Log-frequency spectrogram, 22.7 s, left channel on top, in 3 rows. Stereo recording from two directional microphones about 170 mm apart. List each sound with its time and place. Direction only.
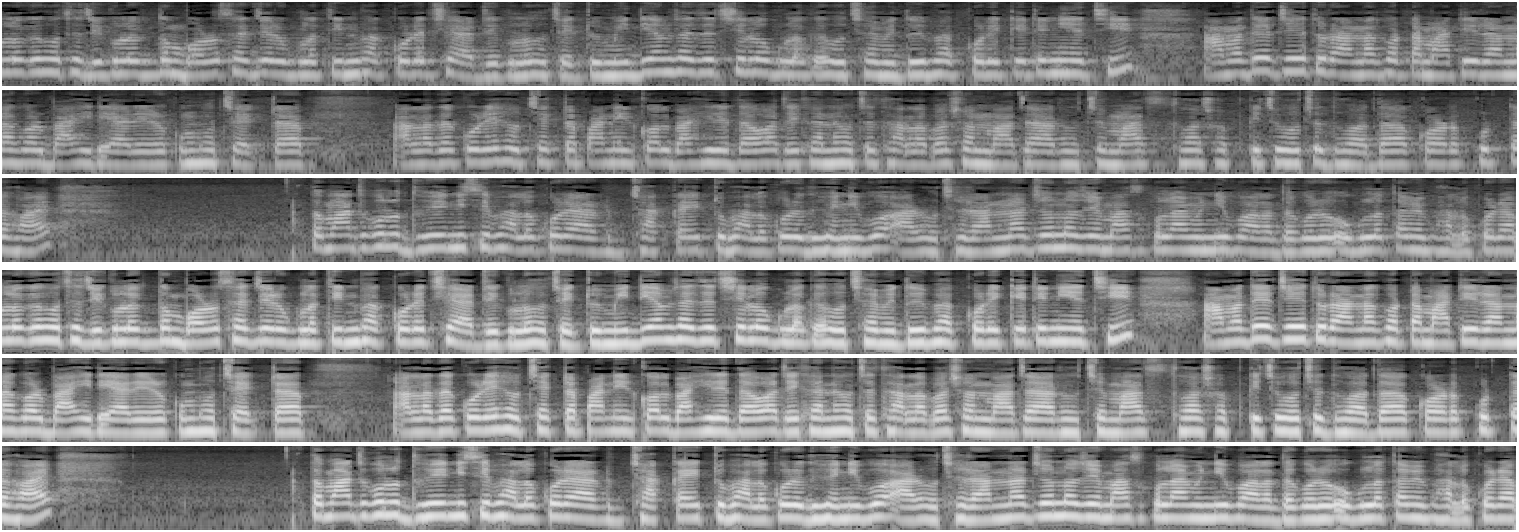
0.0 s speech: 45° right (ahead or behind)
16.6 s speech: 40° right (ahead or behind)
